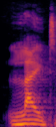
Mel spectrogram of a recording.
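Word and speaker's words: light: लाइट में जी silent है।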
